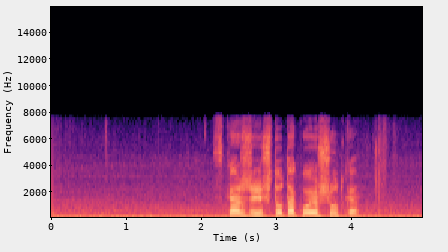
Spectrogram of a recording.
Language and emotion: Russian, neutral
